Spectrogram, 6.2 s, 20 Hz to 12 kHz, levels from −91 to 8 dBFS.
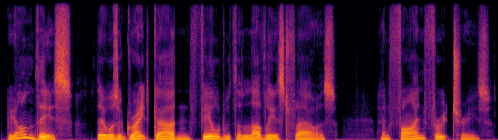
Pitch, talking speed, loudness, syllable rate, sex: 160 Hz, 155 wpm, -17 LUFS, 4.2 syllables/s, male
